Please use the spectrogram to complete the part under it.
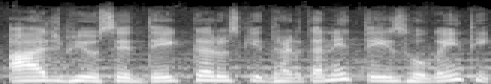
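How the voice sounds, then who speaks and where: A woman's voice: on the low side, normal speed. A woman narrating a scripted audio story in a dramatic storytelling style.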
